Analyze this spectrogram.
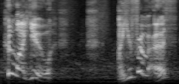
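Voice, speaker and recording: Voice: huge pitch swings, slow, pushed and bright, soft background music, heavily acted. An actor playing a pompous, exacting alien director with a thousand legs, barking sarcastic commands in a comedic sci-fi audio drama. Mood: haughty. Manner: theatrical, imperious, sarcastic, booming commands.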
